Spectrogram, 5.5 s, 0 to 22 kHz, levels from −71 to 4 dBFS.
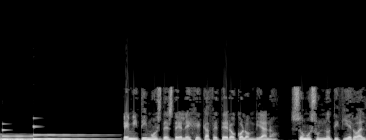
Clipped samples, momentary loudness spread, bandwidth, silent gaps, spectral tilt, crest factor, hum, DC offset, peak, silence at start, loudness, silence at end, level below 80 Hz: under 0.1%; 10 LU; 8.8 kHz; none; -6 dB/octave; 14 dB; none; under 0.1%; 0 dBFS; 0 s; -14 LUFS; 0 s; -42 dBFS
